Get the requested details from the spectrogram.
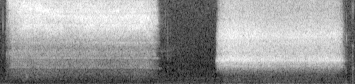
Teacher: The SH sound can be really long. The tip of the tongue never touches.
